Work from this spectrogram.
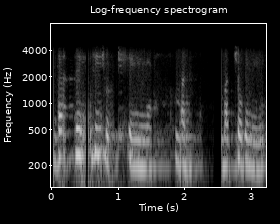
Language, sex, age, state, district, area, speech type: Hindi, female, 30-45, Madhya Pradesh, Gwalior, rural, conversation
